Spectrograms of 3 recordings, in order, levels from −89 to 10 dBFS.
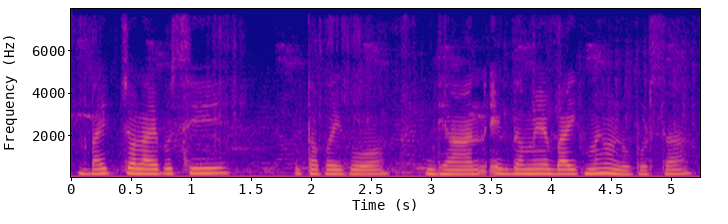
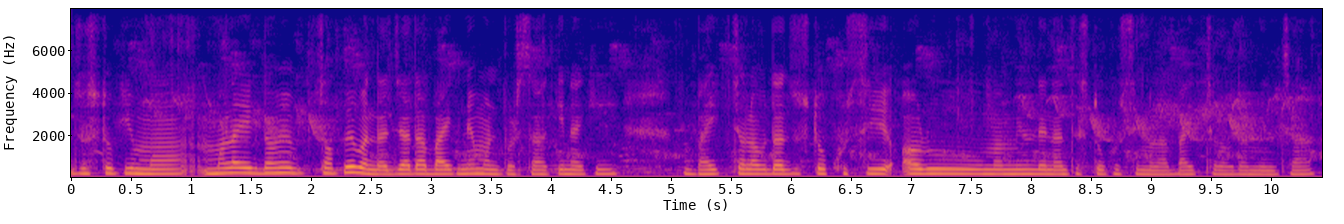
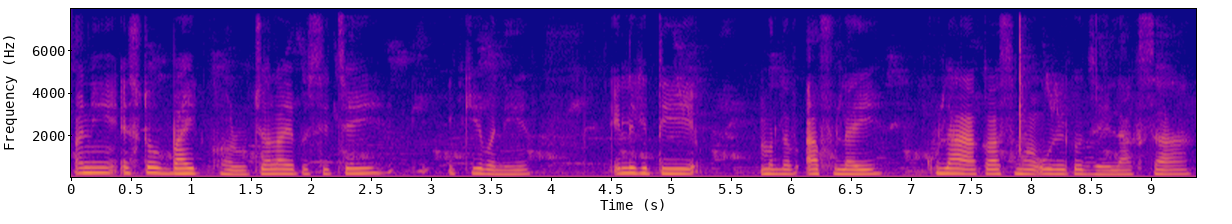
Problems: none marked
